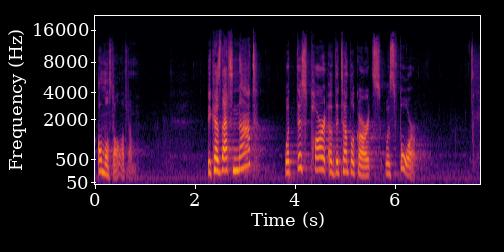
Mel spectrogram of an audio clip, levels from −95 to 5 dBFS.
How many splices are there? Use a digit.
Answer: 0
